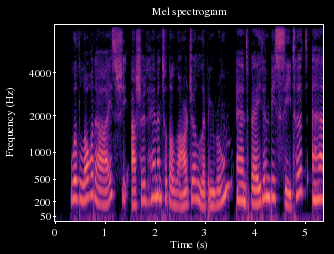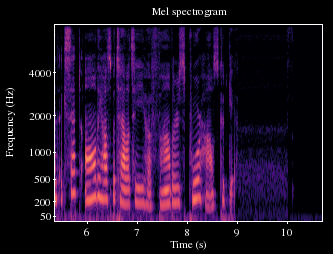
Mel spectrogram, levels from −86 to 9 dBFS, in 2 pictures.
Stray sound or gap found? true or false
false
